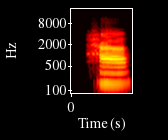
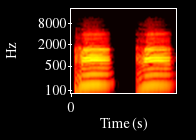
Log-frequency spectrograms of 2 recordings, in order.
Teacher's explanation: বড় হার আওয়াজটা হালকা হবে হা আরেকটা ছোট হাটা উচ্চারণ হবে হা একদম গম্ভীর আওয়াজে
